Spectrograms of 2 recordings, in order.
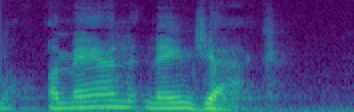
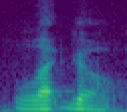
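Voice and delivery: low, soft command; calm insistence; 5 semitones lower, 9 dB quieter than usual. Acted. God urging Jack to trust and drop, calm insistence. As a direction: repeat it quietly and firmly. God repeats the instruction calmly.

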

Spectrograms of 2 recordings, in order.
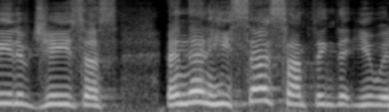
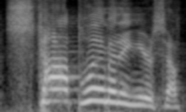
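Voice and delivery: ordinary delivery

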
